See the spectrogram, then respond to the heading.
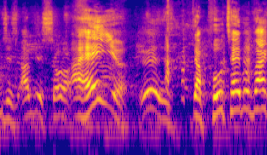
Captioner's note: laughs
